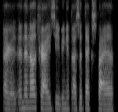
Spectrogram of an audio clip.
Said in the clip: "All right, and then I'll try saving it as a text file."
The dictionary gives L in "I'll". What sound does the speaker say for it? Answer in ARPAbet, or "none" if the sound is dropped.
L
